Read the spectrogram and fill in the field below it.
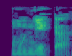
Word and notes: muñeco: espagnol

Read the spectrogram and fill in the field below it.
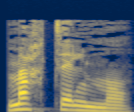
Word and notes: martèlement: francais

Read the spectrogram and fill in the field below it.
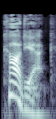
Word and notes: cardiac: anglais

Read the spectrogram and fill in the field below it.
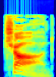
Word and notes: chard: anglais

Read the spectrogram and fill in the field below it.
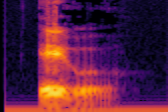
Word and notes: ego: espagnol

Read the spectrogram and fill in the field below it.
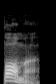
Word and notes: bomber: anglais

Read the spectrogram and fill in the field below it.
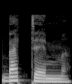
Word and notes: baptême: francais

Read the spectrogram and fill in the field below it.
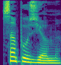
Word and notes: symposium: francais

